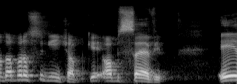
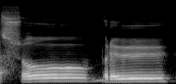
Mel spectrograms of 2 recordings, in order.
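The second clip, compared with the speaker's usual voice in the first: "Sobrevieram" stretched out very slowly; drawn out slowly; 3 dB louder, much slower than usual. Shown as a demonstration. Teacher slowly sounding out "Sobrevieram" for the students. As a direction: drag out "Sobrevieram" so each syllable is heard. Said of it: "como é que separa?".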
